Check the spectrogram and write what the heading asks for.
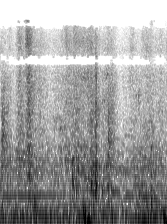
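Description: Black nylon plate-carrier-style weighted vest being handled and lifted over the head: fabric and straps rustling and scraping in a run of short, irregular strokes.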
